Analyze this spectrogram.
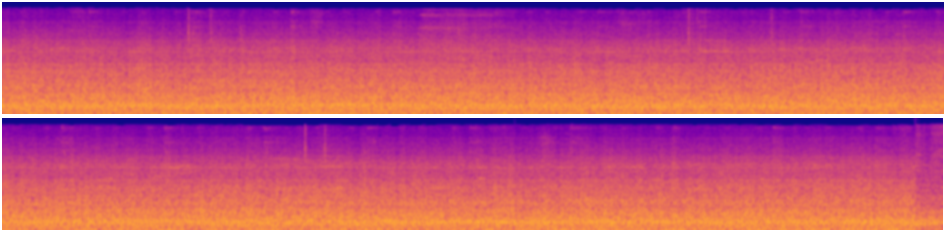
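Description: Steady road and engine noise inside a moving car's cabin, a constant drone with no breaks.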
